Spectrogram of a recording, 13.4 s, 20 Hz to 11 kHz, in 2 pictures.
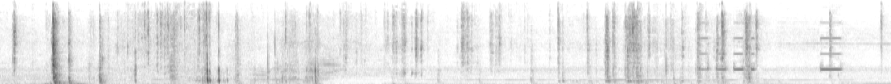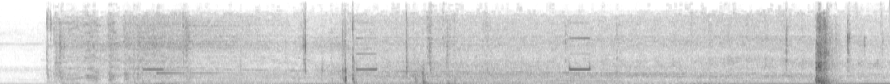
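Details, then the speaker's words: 2003 Nissan Xterra 4x4 after fuel-injector work to fix a misfire. The engine catches and settles into a smooth, steady idle with no exhaust pops, no misfire and no violent shaking as before. "let's go turn her on cuz I don't hear the pop either in the exhaust at all. I don't hear the misfire."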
